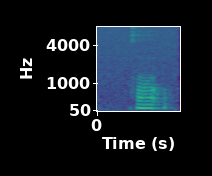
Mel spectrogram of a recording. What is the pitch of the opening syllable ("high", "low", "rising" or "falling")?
high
